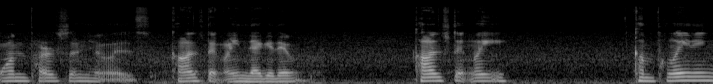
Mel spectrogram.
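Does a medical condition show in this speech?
Yes: cerebral palsy; scoliosis.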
